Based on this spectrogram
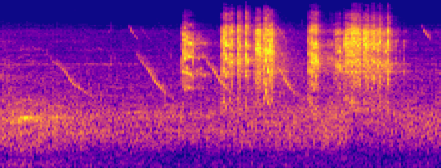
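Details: Parrot calling in a forest: a few harsh, buzzy squawks in short bursts, with thin descending whistles from another bird faintly behind them.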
